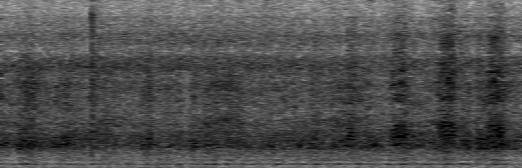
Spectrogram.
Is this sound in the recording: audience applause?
no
